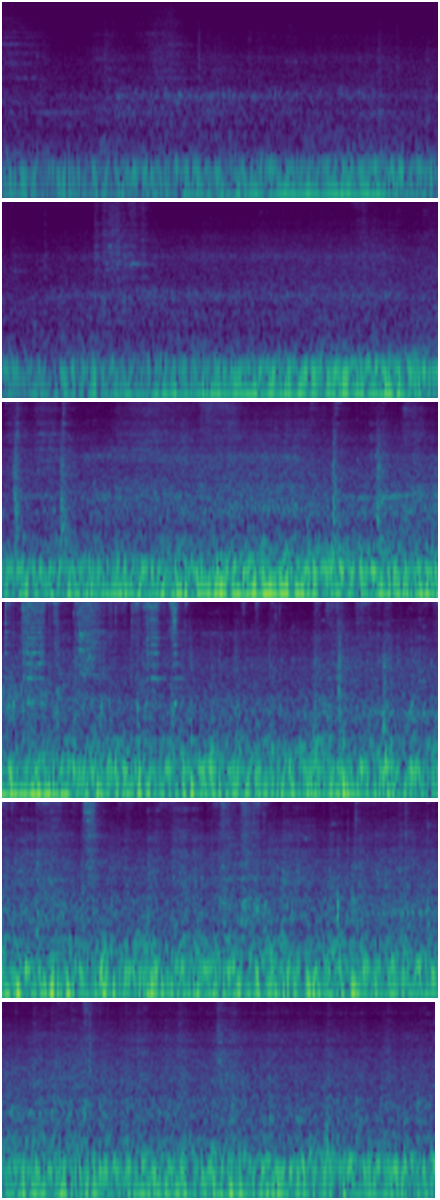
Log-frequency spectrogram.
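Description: Diesel railcar passenger train pulling slowly into a station: a steady low engine drone that grows louder over the first dozen seconds as it approaches, then wheel clicks over the rail joints as the cars pass close by.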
